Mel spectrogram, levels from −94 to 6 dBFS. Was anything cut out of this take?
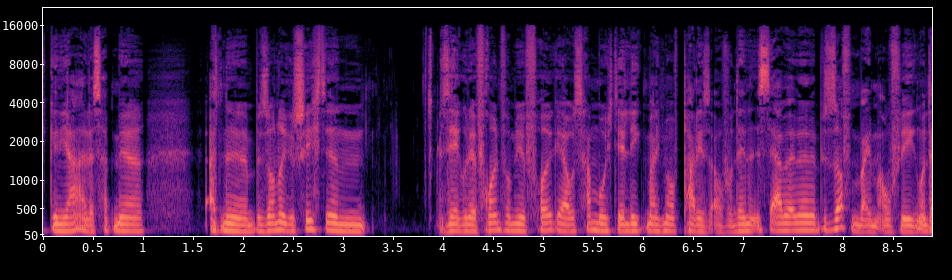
no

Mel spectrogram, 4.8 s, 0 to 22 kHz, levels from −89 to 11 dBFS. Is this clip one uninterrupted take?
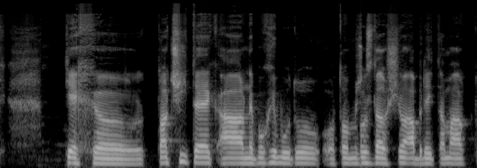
no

